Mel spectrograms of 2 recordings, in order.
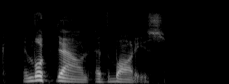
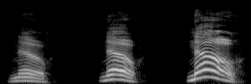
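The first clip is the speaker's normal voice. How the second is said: screaming; 5 dB louder, much slower than usual. A narrator's reading. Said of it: "Jack screamed".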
